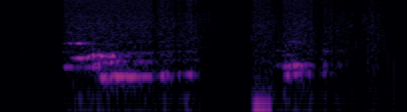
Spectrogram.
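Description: Near silence: room tone between words.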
